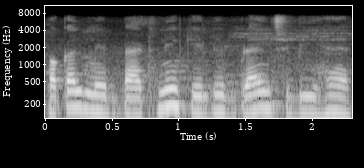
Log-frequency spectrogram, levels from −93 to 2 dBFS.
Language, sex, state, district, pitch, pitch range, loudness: Hindi, male, Bihar, Katihar, 145 Hz, 140-160 Hz, -19 LUFS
